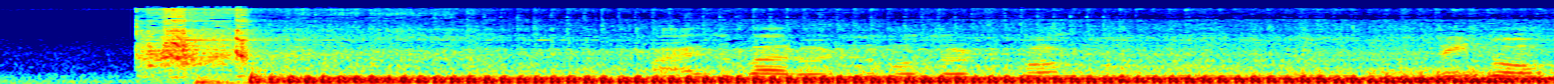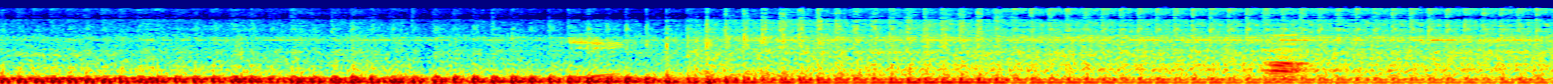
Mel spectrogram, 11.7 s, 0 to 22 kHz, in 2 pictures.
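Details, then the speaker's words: Yamaha XTZ 250X (Lander X) single, after repair; a foreign metal object apparently entered the engine and exited the exhaust, piston, cylinder and head kept: even thump about four per second, no knock or rattle; normal idle. "então É isso aí galera o barulhinho dela ficou bem bacana esse escapamento e faz um barulhinho"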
